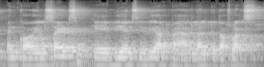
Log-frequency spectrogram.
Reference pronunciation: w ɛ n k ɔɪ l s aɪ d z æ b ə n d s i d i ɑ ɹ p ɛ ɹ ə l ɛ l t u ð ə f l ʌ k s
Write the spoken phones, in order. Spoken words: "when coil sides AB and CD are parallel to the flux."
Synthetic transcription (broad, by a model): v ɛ n k ɔɪ l s aɪ d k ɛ b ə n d s i d i ɑ ɹ p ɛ ɹ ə l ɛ l t u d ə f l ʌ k s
